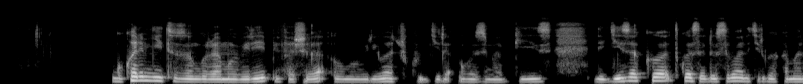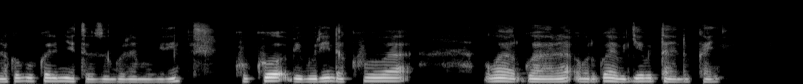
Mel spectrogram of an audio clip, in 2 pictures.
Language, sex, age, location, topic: Kinyarwanda, male, 25-35, Huye, health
